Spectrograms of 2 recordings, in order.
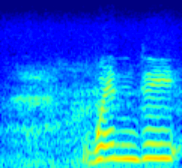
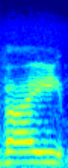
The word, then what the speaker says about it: Yngwie: Wendy Malmsteen. Oh, Amanda, you stupid woman. Try again. Malmsteen? Yngwie Malmsteen. Yngwie Malmsteen, sorry.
